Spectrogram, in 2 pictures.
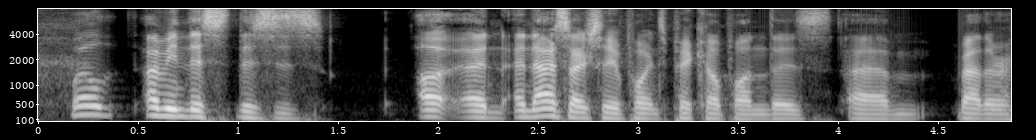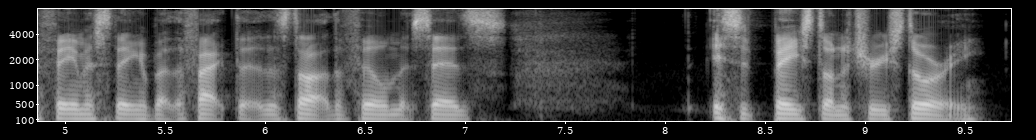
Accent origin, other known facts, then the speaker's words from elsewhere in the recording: Scotland, United Kingdom; we're both Scottish.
